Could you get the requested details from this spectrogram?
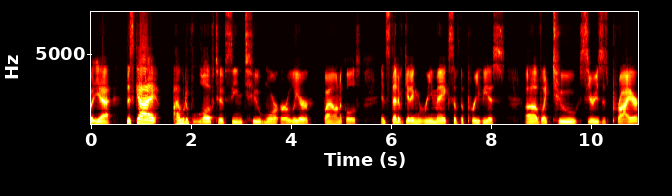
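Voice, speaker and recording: Over a quiet background, a man with a bright, sharp tone and medium pitch speaks at a fairly slow pace with ordinary pitch variation. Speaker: toy reviewer. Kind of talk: webcam toy review. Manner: halting, stuttering; casual, many fillers.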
